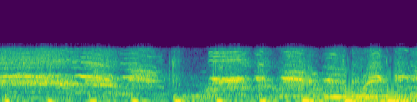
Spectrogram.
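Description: Concert audience singing and shouting along loudly over a live band's music, with a brief dip in the middle.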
